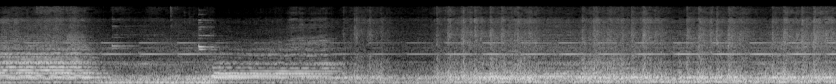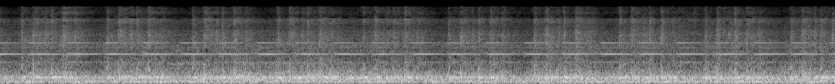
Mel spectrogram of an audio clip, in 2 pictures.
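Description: Freight train's diesel locomotive air horn sounding a chord that ends about a second in, then a second, shorter blast about two seconds in as the locomotive passes. After that, a long string of covered hopper cars rolls by with a steady rumble and rhythmic wheel clacking.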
